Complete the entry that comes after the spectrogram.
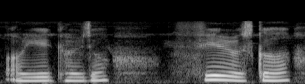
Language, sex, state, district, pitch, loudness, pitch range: Hindi, female, Arunachal Pradesh, Papum Pare, 180 Hz, -15 LUFS, 170-190 Hz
